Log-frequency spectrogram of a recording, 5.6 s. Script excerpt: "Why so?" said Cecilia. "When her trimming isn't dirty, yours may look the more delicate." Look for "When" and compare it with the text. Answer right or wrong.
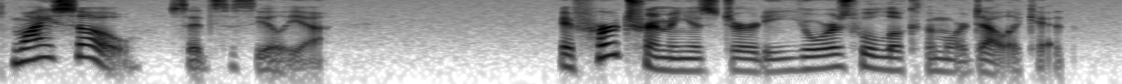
wrong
